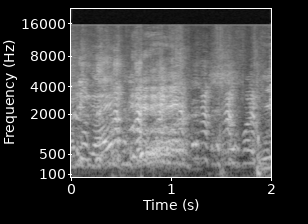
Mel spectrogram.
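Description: Voices talking, several at once, with no clear words.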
